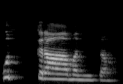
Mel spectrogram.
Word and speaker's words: उत्क्रामन्तं: उत्क्रामंतम, उ छोटा उ है, उत उसके साथ क्या है? आधा क्रामंतम। त, उत्क्रामंतम।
